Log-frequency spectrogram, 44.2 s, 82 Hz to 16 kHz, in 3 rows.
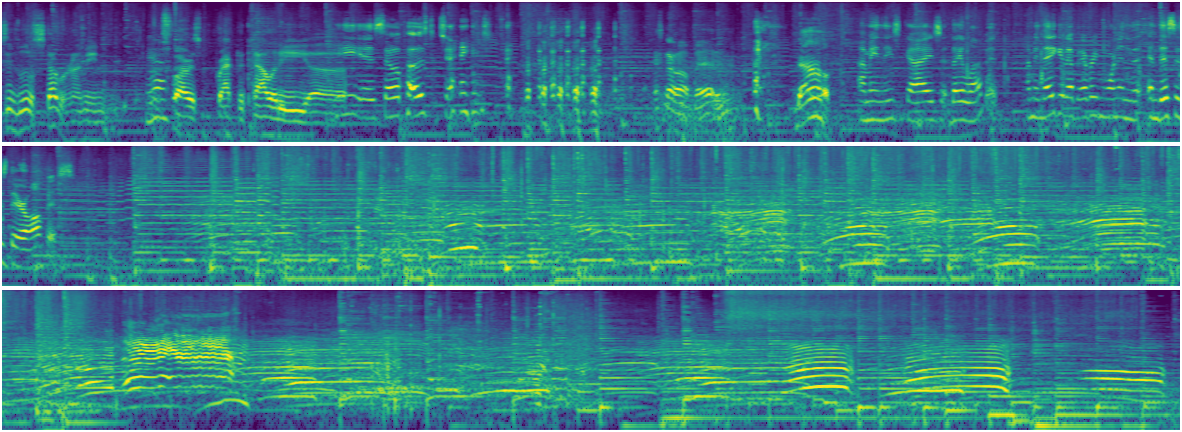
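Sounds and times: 
speech: 0.0 - 15.8
laughter: 5.7 - 8.2, 9.4 - 9.9
cattle mooing and bellowing in a working pen: 16.2 - 44.1.

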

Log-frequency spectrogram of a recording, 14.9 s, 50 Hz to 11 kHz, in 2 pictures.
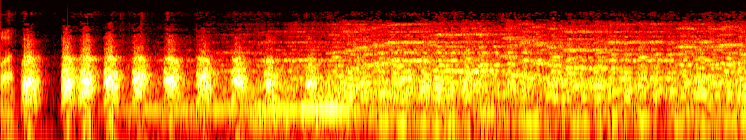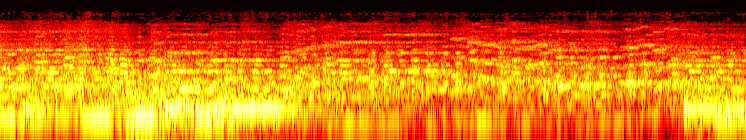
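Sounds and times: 
speech: 0.0 - 1.2
steady hum of noise: 0.0 - 14.9
dog barking: 0.1 - 3.6.

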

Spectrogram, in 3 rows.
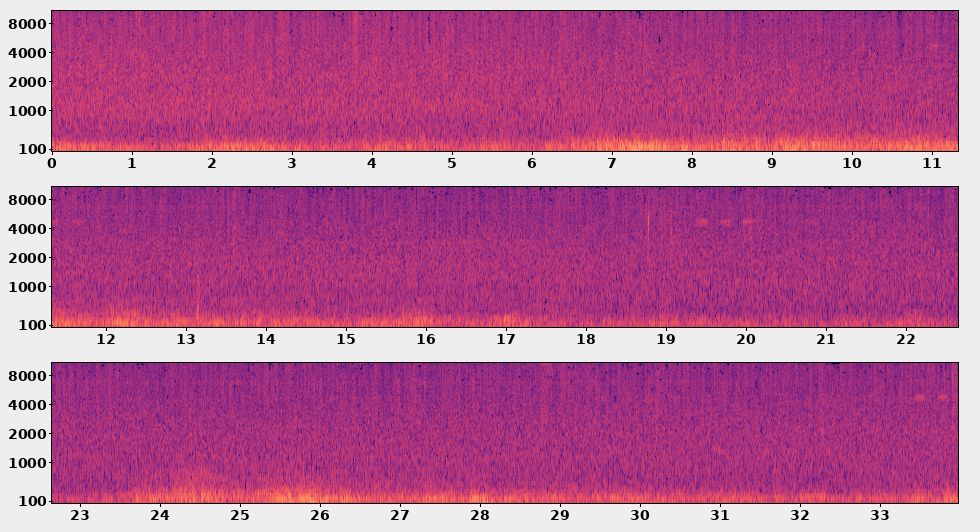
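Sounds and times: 
rain pattering on a windowpane and leaves: 0.0 - 33.9
low thunder rumbling: 6.3 - 17.4, 23.6 - 33.9.

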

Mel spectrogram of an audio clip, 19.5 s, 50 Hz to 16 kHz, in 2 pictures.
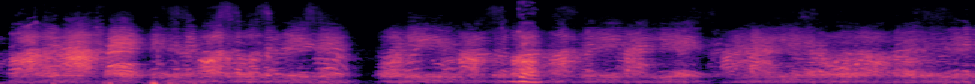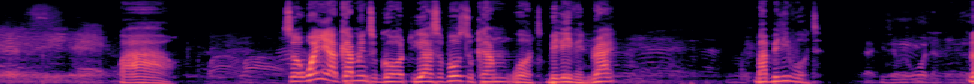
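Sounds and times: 
large audience reading a Bible verse aloud in unison: 0.0 - 12.9, 15.9 - 16.8
speech: 12.6 - 16.0, 17.3 - 18.0, 18.6 - 19.4.

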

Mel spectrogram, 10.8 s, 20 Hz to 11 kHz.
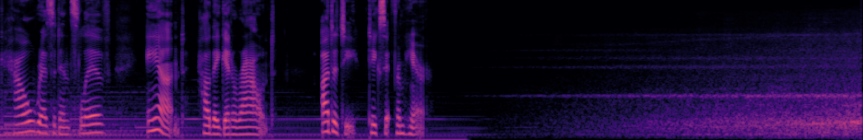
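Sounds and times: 
speech: 0.0 - 5.4
faint sustained tonal whine: 3.6 - 10.7
train rumbling into a station: 6.5 - 10.7.

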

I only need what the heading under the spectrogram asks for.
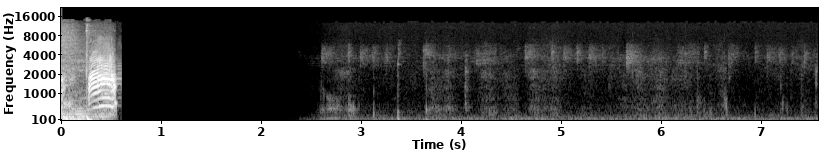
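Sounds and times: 
duck quacking: 0.1 - 0.6.

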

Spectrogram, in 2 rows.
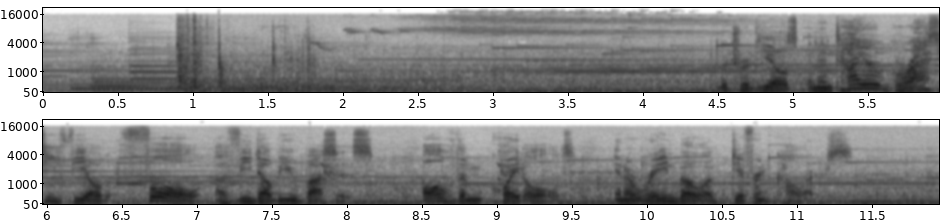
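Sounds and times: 
outdoor noise: 0.0 - 11.9
door opening to the outside: 0.9 - 2.2
soft wind rumble: 1.2 - 11.9
speech: 4.5 - 11.5.

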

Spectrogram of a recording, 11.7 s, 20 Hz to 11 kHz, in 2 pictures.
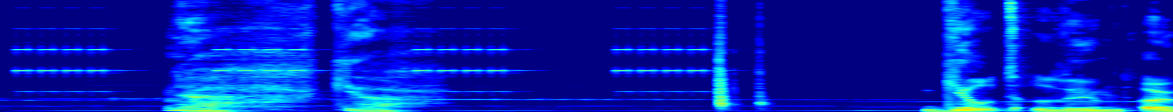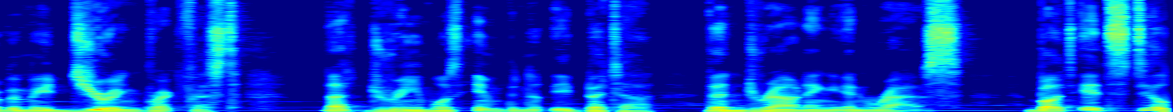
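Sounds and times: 
electronic alarm clock beeping in rapid pulses: 0.0 - 4.0
loud drawn-out vocal groans: 0.9 - 2.2
speech: 0.9 - 2.2, 4.7 - 11.7.

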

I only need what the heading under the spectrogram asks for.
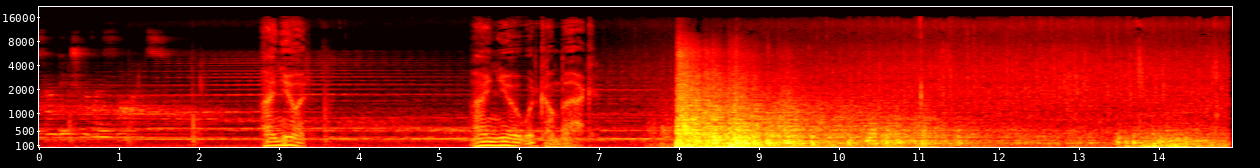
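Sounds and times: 
speech: 2.8 - 3.5, 5.5 - 7.1
heavy rain: 7.6 - 14.9
thunder from a powerful storm: 7.7 - 14.9.

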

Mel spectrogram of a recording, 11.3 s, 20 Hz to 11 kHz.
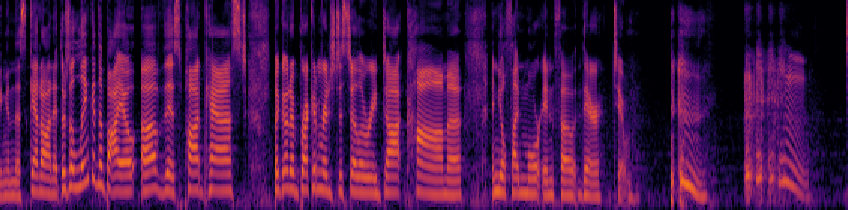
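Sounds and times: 
speech: 0.0 - 10.9
person clearing throat: 8.9 - 10.8
person coughing: 8.9 - 10.8.

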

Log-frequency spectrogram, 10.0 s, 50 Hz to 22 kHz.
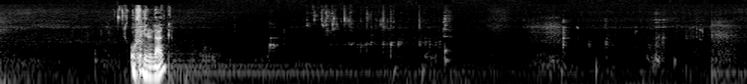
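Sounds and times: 
speech: 1.7 - 2.4
low hum: 1.8 - 6.6
fruit wine poured into a glass: 4.1 - 6.1.

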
